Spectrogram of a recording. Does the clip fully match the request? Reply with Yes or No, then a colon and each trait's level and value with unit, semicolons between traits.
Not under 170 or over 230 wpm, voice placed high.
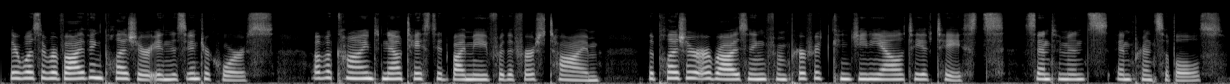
No: average, 140 wpm; high, 240 Hz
